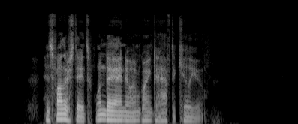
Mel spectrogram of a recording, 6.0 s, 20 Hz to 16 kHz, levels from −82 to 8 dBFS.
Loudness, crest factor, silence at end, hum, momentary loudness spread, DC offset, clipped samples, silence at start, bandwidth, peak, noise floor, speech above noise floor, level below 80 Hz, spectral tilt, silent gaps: -24 LUFS; 20 dB; 2 s; none; 15 LU; under 0.1%; under 0.1%; 0.9 s; 11.5 kHz; -6 dBFS; -86 dBFS; 62 dB; -44 dBFS; -6.5 dB/octave; none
